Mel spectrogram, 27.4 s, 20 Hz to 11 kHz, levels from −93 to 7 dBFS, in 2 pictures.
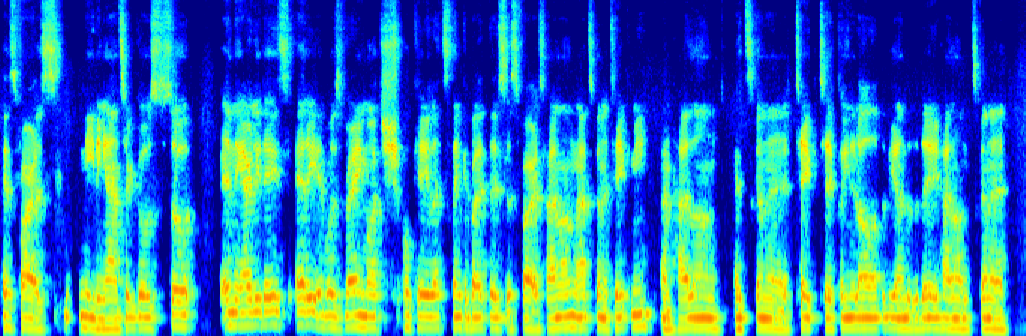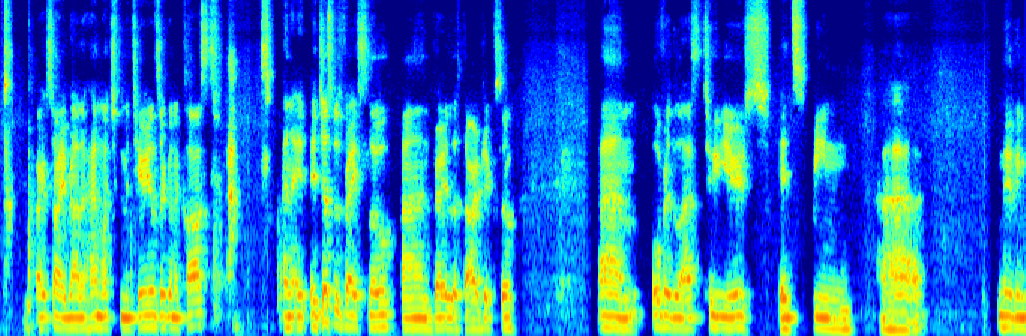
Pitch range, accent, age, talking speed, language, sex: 95-115 Hz, Irish, 20-39, 190 wpm, English, male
